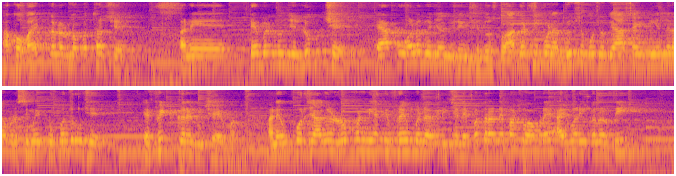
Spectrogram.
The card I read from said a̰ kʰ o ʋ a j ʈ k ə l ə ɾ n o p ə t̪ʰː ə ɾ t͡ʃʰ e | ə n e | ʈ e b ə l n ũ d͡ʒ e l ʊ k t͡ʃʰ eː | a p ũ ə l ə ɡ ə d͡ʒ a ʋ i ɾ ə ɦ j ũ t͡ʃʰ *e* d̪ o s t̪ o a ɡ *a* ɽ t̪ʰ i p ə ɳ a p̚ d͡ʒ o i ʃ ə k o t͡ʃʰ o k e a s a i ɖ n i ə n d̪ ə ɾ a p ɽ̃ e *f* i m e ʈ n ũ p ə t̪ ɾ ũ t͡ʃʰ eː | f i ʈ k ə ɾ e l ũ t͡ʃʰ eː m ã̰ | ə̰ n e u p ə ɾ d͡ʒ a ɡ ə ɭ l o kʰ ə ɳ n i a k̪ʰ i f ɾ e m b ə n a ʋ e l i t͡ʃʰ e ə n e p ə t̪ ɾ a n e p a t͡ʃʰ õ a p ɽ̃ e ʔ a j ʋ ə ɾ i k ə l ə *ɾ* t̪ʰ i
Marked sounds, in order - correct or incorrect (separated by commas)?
correct, incorrect, incorrect, correct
